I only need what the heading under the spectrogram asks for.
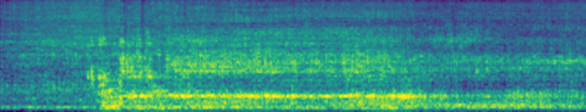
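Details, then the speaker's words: Double-sink drain with garbage disposal, rehooked to stop water backing up into the other sink, switched on: motor kicks in abruptly and settles into an even whirring hum with water rushing through, no grinding or rattle; normal disposal operation. "So if I turn it on, we should hear some noise and hopefully no leaks, and we shouldn't get wet."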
